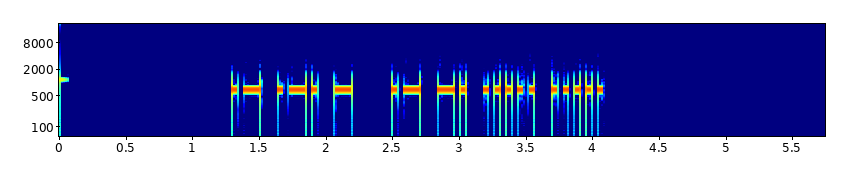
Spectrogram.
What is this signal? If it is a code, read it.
Morse code, heard as a keyed tone, about 28 wpm, 700 Hz. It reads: ART AN55
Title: CWT Exchange 28wpm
